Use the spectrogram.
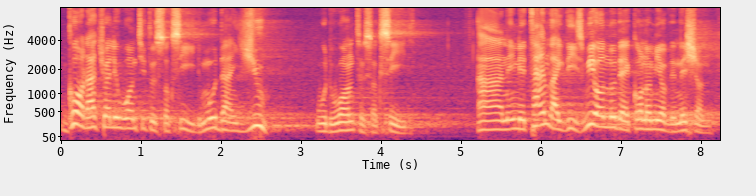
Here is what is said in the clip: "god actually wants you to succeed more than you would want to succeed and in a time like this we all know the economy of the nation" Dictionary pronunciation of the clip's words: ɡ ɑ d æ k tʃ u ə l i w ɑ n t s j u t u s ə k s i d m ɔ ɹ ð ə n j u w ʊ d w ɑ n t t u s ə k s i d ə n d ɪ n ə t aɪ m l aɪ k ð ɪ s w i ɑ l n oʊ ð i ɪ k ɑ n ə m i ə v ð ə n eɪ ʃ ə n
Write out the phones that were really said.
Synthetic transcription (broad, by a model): ɡ ɑ d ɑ k tʃ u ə l i w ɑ n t j u t u s ə k s i d m ɔ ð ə n j u w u d w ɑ n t t u s ə k s i d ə n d ɪ n ə t aɪ m l aɪ k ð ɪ s w i ɑ l n oʊ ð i ɪ k ɑ n ə m i ə v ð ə n eɪ ʃ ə n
